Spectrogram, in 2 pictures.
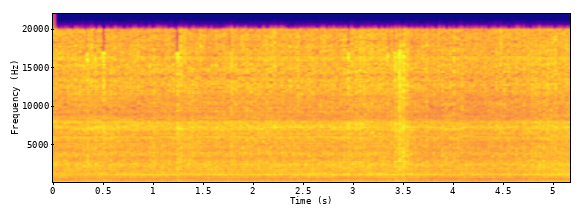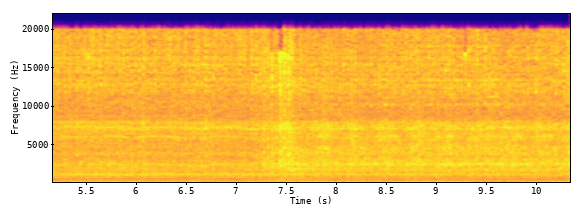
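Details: Craftsman LT1000 riding mower after Briggs & Stratton engine swap, warmed up, test mowing tall grass with unsharpened used blades: steady governed speed under cutting load, even firing, no knocking, surging or misfire; healthy.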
